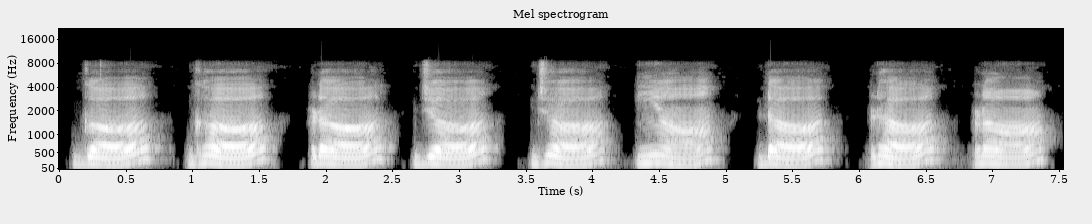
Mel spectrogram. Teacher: जिन ध्वनियों के उच्चारण में स्वर तंत्रियों में कंपन होता है उन्हें सघोष कहते हैं। इनका उच्चारण करते समय यदि गले पर हाथ रखा जाए तो कंपन का आभास होता है।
